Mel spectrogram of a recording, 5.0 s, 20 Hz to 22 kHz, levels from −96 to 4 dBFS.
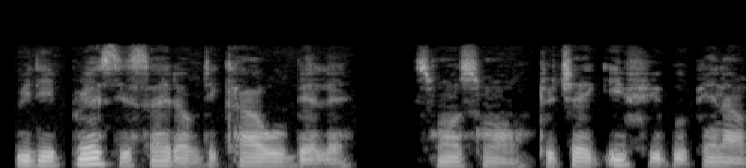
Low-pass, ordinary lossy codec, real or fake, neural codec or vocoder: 7.2 kHz; none; fake; vocoder, 24 kHz, 100 mel bands, Vocos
